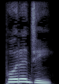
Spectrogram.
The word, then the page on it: ಪರಿಜು: pariju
